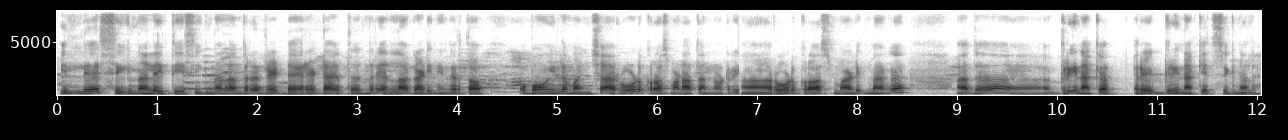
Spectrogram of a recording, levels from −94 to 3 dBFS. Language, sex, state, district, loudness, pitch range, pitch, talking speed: Kannada, male, Karnataka, Dharwad, -16 LUFS, 135-175 Hz, 150 Hz, 150 wpm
